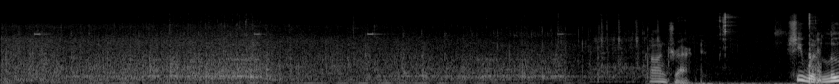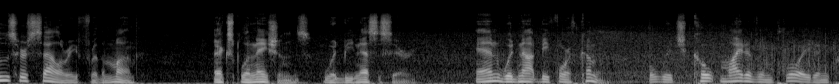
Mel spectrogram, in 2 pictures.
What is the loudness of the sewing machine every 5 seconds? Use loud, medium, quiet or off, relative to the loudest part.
loud, loud, off, off.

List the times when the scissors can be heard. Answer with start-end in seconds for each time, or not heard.
7.2-8.2.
